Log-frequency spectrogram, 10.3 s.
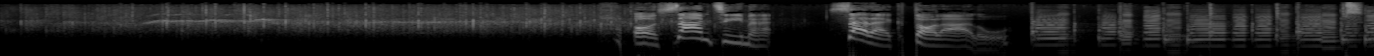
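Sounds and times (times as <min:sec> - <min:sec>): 
audience applause: 0:00.0 - 0:04.7
speech: 0:04.6 - 0:10.2.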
